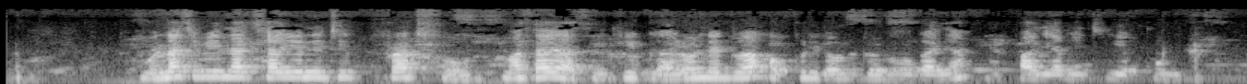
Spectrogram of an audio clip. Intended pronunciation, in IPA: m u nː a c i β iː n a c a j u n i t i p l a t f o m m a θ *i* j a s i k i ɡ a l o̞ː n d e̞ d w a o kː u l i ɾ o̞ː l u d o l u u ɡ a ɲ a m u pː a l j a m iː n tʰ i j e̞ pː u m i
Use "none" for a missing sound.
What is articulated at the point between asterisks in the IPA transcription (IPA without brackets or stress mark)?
a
